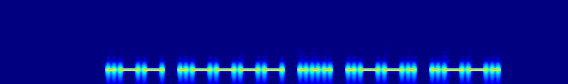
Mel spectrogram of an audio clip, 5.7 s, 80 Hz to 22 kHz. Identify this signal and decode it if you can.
Morse code, heard as a keyed tone, about 20 wpm, 700 Hz. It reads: W1SPP
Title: USA Call Signs - 5 Characters - 2x Character Spacing - 20wpm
